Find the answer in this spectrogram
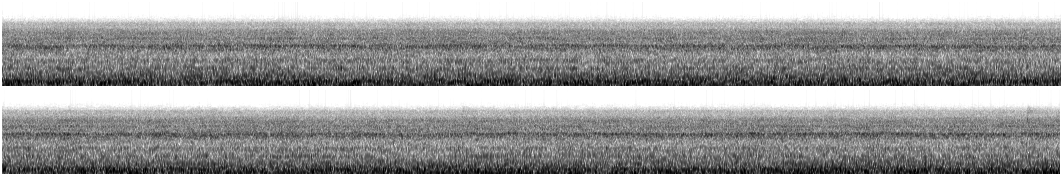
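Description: Steady running noise inside the cabin of the BART airport train (the cable-hauled Oakland Airport people mover) moving along its elevated guideway: a constant low hum under an even hiss.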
